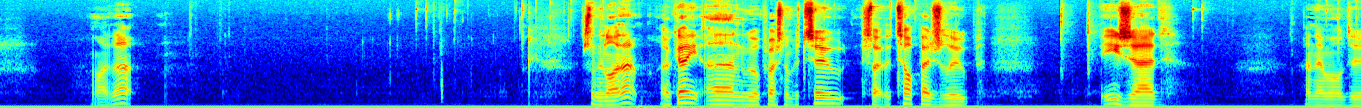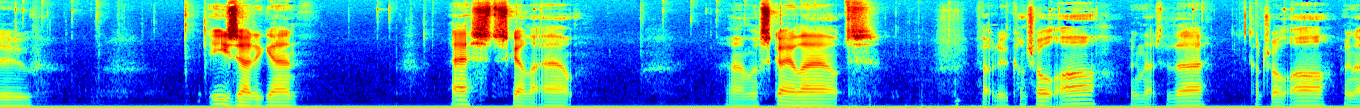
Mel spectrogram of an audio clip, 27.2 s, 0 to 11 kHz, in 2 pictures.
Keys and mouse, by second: 4.7 middle click, 5.9 ctrl+middle click, 6.2 shift+middle click, 7.5 2, 8.3 alt+click, 8.9 middle click, 10.7 e, 13.4 ctrl+middle click, 14.2 ctrl+shift+middle click, 14.4 shift+middle click, 15.6 e, 20.4 middle click, 20.7 middle click, 20.9 ctrl+middle click, 23.8 ctrl+r, 26.2 ctrl+r.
